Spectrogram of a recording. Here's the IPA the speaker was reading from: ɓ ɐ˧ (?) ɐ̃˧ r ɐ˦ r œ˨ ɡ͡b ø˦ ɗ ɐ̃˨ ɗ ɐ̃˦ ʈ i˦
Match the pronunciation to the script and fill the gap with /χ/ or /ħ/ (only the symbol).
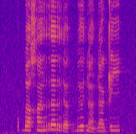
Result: χ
